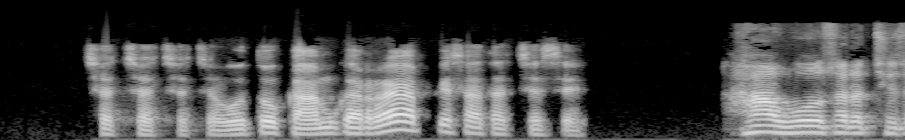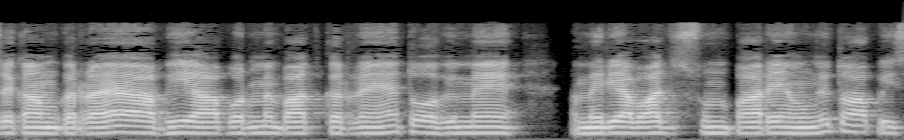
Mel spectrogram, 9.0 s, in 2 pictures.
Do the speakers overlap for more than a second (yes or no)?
no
